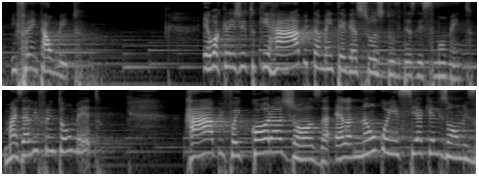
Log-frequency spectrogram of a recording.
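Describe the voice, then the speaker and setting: A woman pastor from Brazil preaches live, her voice bright and forceful as she tells stories straight to the congregation. She speaks a little high, earnest and direct. The sound rings through a big church hall with soft music underneath.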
